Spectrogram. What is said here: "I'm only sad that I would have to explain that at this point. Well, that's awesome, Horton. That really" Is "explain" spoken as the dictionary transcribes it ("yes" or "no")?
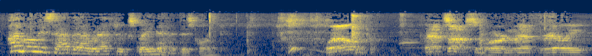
yes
